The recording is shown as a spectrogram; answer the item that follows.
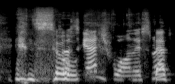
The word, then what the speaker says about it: Saskatchewan: It's a nice long name that no one can pronounce. The GPS always says it wrong. And so Saskatchewan, isn't it? Saskatchewan, yep.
